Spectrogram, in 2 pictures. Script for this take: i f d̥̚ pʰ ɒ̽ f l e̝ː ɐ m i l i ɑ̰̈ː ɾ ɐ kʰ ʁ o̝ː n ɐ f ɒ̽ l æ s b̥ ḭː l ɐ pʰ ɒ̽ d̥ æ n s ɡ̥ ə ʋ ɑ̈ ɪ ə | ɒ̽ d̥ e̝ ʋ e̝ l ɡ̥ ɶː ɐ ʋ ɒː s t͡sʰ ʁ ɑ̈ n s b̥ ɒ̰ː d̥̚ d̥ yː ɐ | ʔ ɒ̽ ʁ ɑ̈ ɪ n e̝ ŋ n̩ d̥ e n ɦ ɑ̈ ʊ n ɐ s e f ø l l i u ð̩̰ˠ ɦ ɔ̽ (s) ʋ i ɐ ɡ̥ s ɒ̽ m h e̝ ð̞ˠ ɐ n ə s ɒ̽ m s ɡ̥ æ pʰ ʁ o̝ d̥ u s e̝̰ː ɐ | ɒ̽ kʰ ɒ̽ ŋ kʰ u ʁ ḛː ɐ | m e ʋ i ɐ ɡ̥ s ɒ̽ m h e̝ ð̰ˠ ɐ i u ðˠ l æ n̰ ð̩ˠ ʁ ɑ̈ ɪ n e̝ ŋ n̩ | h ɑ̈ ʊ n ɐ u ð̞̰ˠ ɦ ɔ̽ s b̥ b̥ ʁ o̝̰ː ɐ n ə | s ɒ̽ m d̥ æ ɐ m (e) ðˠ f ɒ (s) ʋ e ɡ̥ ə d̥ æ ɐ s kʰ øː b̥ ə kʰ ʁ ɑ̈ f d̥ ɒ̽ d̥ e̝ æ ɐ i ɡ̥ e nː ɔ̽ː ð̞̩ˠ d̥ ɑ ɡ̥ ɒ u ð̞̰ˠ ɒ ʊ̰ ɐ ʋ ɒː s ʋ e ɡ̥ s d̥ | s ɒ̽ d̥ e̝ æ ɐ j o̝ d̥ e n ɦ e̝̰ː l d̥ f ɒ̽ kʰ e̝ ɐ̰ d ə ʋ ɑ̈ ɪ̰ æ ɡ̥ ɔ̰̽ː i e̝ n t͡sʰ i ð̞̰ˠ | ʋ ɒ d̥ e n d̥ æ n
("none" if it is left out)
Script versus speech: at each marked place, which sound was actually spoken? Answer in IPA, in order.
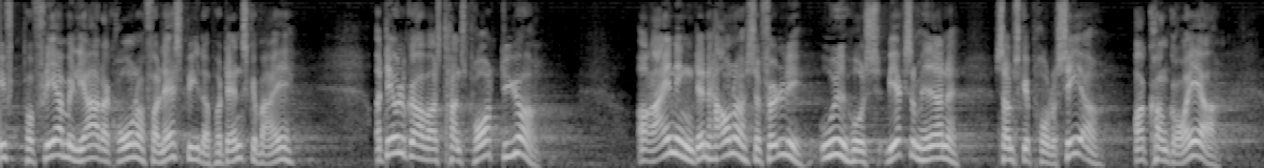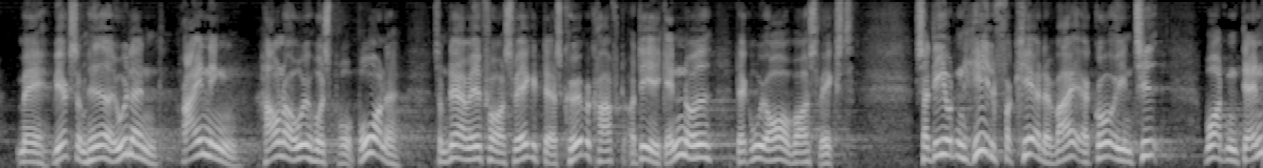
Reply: s, e, s

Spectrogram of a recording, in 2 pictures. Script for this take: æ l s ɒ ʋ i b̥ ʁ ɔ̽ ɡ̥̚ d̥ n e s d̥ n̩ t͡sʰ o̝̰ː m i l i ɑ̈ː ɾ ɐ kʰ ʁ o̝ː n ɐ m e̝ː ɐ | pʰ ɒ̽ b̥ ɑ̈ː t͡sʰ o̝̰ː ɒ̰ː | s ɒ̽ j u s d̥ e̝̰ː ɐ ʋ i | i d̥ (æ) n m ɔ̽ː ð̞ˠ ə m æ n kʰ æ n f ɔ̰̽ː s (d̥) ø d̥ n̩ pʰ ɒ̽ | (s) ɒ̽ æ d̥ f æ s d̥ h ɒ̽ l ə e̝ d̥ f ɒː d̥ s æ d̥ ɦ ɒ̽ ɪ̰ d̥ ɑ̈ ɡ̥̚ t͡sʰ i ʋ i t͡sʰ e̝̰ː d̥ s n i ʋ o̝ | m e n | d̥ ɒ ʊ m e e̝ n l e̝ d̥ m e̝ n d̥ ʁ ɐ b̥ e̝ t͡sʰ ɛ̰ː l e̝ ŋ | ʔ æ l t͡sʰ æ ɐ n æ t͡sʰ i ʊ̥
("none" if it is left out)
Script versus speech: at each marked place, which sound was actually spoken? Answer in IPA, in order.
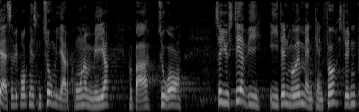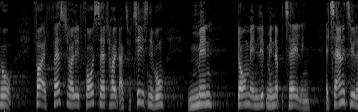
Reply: e, d̥, f

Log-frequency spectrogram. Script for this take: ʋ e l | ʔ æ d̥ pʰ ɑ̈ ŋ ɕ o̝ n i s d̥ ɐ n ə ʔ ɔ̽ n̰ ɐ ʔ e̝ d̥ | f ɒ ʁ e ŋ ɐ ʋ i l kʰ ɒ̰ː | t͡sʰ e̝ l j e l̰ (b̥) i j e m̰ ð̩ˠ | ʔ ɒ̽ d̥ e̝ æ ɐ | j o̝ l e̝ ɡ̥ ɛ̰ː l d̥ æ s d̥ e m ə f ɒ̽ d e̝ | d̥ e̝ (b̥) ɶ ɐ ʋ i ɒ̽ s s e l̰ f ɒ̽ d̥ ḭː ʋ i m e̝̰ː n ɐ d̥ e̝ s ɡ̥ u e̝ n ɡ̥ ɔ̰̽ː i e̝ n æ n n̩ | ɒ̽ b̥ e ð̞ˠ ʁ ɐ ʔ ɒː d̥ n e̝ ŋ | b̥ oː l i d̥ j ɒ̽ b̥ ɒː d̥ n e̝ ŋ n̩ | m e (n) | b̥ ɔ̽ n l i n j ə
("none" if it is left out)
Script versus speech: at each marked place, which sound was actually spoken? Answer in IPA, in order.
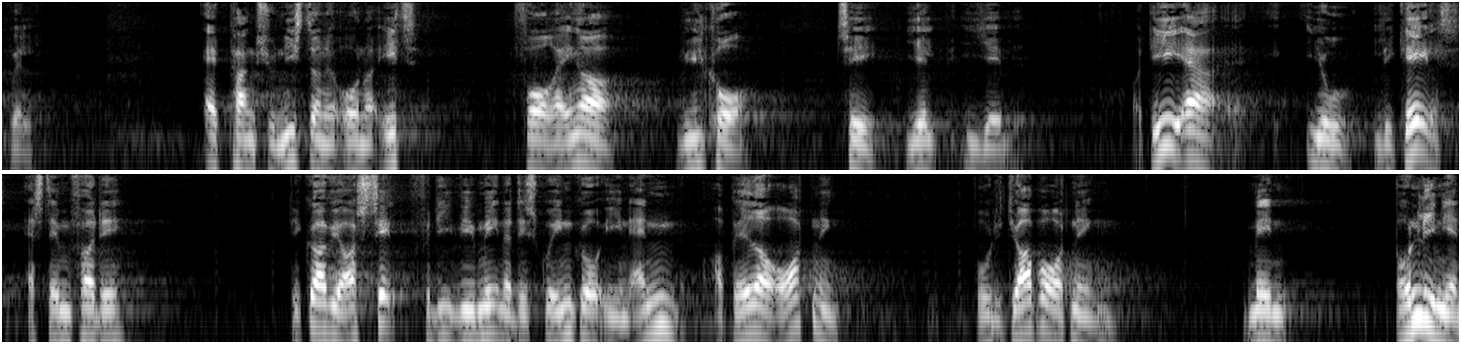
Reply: b̥, ɡ̥, n

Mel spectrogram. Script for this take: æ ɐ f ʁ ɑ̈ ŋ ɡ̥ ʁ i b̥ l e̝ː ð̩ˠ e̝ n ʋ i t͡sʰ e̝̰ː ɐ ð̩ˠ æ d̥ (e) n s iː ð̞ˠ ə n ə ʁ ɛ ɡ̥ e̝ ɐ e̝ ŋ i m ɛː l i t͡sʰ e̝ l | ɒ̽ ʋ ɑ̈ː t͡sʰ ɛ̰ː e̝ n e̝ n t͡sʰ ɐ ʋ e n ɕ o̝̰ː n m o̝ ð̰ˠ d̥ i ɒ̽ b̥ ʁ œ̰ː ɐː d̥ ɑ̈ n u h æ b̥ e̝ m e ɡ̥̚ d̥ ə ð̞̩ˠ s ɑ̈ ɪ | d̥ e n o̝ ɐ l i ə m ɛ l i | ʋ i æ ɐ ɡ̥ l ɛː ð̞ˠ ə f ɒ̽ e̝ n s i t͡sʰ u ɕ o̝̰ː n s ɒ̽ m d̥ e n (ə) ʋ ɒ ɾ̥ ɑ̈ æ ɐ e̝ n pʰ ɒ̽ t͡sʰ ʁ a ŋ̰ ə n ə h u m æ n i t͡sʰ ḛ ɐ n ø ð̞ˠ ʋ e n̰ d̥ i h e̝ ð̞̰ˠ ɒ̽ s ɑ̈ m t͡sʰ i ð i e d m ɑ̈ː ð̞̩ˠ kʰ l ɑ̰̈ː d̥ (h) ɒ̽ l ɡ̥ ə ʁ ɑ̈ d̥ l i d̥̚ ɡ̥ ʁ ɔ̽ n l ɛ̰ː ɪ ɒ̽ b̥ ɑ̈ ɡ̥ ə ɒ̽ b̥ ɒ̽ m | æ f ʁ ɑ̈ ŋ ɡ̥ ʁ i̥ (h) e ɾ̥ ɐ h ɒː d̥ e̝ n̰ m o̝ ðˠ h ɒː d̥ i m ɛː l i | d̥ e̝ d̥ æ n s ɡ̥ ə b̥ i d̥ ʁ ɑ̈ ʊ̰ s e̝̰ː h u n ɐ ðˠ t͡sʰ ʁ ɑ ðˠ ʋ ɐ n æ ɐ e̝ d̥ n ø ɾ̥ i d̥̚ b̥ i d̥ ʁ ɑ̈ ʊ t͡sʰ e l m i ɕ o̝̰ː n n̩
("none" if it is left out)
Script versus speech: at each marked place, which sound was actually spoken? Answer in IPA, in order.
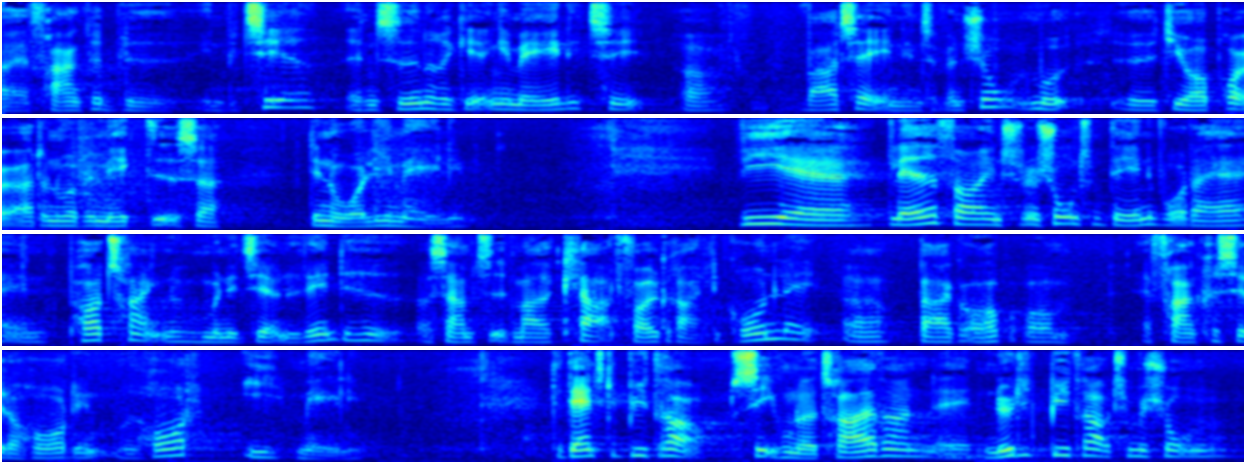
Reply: e, ə, f, s

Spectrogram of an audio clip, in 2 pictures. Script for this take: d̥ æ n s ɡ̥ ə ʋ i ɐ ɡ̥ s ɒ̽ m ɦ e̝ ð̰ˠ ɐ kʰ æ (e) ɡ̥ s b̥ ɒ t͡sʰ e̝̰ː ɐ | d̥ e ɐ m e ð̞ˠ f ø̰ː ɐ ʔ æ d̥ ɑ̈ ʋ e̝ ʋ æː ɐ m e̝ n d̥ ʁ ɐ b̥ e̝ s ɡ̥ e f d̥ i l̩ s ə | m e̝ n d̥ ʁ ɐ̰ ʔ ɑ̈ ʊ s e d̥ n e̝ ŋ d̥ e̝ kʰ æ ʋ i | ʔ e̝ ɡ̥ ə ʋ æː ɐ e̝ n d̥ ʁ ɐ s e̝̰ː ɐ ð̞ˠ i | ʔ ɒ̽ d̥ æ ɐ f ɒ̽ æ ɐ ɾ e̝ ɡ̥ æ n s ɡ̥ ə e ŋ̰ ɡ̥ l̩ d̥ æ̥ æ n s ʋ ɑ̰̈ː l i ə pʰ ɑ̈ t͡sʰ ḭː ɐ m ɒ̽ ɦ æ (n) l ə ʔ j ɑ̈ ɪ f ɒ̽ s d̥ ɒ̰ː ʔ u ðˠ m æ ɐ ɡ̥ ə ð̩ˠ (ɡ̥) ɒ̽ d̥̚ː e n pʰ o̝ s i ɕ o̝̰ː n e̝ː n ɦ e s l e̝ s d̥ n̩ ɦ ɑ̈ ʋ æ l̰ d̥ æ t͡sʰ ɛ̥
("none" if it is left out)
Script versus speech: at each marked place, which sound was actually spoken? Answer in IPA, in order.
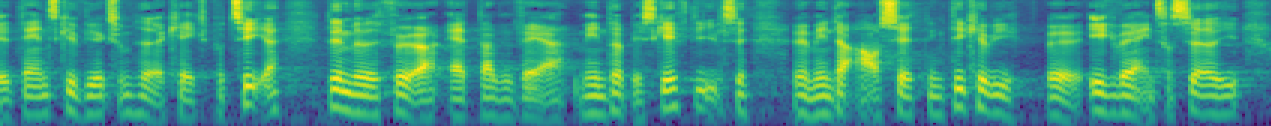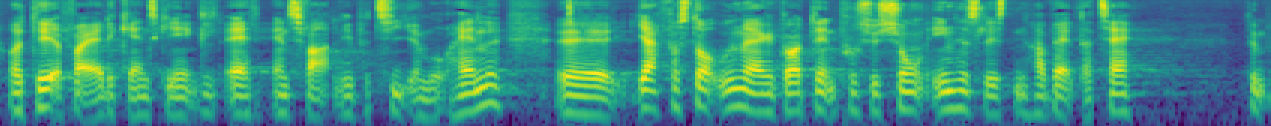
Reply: e, n, ɡ̥

